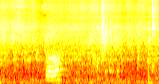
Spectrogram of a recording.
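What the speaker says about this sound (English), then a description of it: "I'm going to wash the rice and put it in the pot" Tap water running steadily into a pot while rice is washed, a constant close splashing stream with a brief spoken word over it.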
